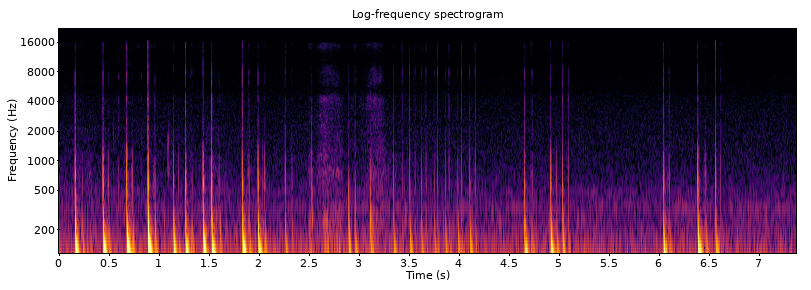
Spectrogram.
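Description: Irregular light taps and soft thumps, coming quickly in the first two seconds and more sparsely after: handling noise while a Bible verse is being looked up.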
